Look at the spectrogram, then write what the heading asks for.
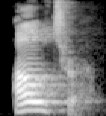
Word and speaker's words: ultra: ultra the next one ultra where's our stress first syllable ultra it's not ultra right ultra so the first one is going to be right ultra the last one's going to be a schwa okay up up same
